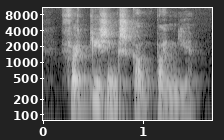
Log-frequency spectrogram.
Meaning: election campaign
- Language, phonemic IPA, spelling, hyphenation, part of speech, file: Dutch, /vərˈki.zɪŋs.kɑmˌpɑnjə/, verkiezingscampagne, ver‧kie‧zings‧cam‧pag‧ne, noun, Nl-verkiezingscampagne.ogg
